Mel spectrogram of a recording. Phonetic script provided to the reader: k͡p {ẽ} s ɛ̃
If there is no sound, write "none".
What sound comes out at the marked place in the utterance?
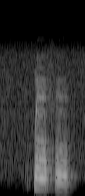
ɛ̃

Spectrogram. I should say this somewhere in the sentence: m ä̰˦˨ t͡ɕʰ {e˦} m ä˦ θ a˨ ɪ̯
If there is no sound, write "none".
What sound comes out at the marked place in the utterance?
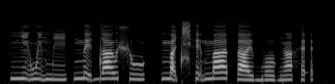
ḛ˦˨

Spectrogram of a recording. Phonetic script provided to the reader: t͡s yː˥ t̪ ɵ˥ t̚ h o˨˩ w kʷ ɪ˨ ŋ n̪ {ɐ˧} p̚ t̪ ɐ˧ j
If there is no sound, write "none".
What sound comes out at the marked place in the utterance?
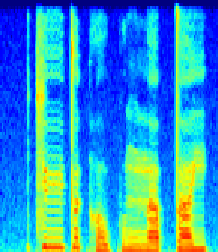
ɐ˨˥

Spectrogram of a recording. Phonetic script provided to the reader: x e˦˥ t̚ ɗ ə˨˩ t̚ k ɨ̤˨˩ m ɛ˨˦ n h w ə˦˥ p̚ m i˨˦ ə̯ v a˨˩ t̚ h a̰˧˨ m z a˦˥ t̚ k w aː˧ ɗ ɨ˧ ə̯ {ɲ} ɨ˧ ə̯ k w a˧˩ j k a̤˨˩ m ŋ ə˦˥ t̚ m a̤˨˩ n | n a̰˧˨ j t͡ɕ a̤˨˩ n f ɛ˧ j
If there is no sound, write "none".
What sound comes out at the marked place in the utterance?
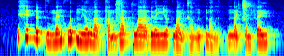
ɲ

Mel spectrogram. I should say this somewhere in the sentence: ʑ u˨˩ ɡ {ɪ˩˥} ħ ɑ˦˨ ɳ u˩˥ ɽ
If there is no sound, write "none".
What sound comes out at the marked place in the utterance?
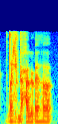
ɪ˦˨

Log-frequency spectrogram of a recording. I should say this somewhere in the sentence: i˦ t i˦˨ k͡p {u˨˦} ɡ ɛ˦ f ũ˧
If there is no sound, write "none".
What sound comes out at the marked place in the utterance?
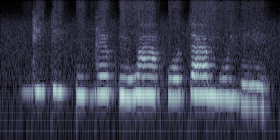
u˧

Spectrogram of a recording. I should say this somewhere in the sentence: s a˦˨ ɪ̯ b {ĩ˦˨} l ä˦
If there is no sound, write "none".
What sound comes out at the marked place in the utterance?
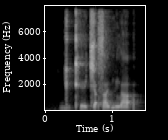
ĩ˦˨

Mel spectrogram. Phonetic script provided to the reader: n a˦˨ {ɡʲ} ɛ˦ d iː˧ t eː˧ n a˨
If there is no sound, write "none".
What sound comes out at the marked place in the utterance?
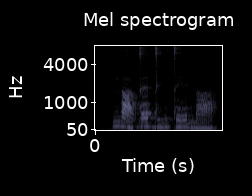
d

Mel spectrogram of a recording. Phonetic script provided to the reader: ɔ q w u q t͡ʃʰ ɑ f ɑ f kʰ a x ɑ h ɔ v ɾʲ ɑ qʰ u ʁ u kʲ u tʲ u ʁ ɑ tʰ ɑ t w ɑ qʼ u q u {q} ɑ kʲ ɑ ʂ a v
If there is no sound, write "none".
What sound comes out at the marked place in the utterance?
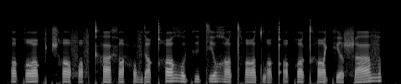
kʰ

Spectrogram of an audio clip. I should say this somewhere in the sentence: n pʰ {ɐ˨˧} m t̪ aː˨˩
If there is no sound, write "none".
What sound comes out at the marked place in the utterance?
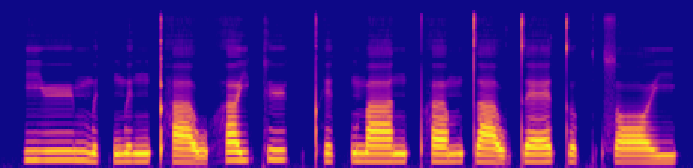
ɐ˨˧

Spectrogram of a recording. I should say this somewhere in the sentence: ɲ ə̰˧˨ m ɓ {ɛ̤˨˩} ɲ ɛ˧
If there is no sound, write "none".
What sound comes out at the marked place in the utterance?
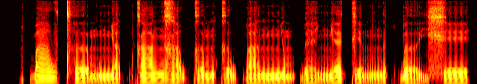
ɛ̤˨˩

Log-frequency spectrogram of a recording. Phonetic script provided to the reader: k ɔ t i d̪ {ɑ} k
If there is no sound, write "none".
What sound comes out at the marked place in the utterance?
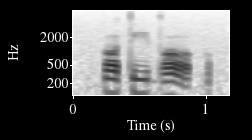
ɔ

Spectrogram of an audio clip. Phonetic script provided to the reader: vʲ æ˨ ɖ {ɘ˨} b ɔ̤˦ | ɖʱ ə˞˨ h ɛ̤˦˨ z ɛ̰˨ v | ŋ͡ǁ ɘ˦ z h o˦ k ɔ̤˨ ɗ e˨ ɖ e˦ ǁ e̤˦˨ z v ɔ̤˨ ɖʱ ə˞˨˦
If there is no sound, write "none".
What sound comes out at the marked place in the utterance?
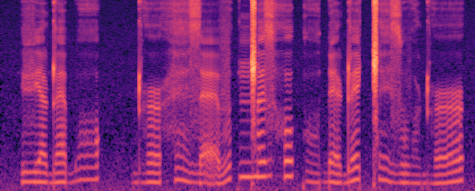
ɛ˨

